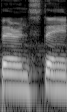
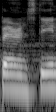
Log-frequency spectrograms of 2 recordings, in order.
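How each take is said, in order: First: The last syllable sounds like 'stain'. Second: The last syllable sounds like 'steen'. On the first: The speaker calls it right. "but it's Stain" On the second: The speaker calls it wrong. "they all want to pronounce it Steen"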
